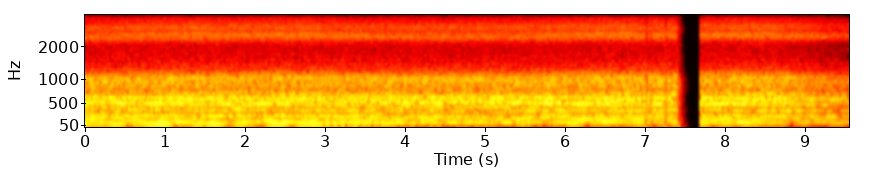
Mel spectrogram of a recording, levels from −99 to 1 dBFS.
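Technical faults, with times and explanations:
7.00 s and 7.25 s, short stalls from a late packet: each time the sound hangs on its most recent fragment a little too long, about 32 ms at 7.00 s and 30 ms at 7.25 s, then picks up exactly where it left off with nothing skipped. The jitter buffer ran dry waiting for a packet, so the receiver stretched what it had. On a spectrogram, the band-limited content, which stops at 4 kHz as expected over a telephone-grade call path, briefly smears into flat horizontal streaks. The waveform shows a short stretch of repeated cycles with a faint dip in level.
7.39 to 7.70 s, call audio freeze: for about 290 ms the sound stops moving forward. At first the last fragment carries on as a fading buzzy tail, then it drops to silence for about 150 ms before the audio resumes from the same point, so time has been inserted rather than lost. This is likely packets stalling in transit until the jitter buffer emptied and concealment gave out. 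On the spectrogram, the frequency pattern turns into smooth horizontal bands that fade into an empty gap. The waveform shows a shrinking, repetitive tail followed by a flat line.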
